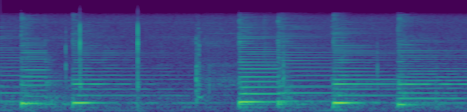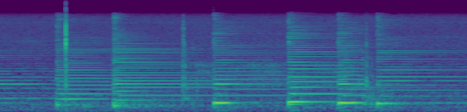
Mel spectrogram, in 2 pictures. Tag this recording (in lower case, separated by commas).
playing harpsichord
